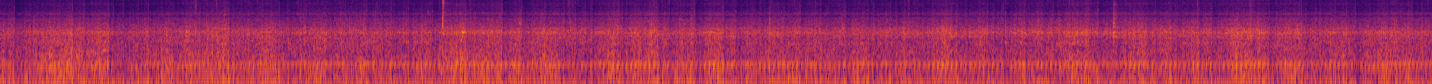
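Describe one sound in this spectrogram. Tyres rumble over a bumpy dirt trail.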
